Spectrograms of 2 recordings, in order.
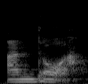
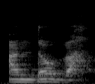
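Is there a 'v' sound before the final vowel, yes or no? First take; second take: no; yes. First: No 'v' sound comes before the final vowel. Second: A 'v' sound comes before the final vowel. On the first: The speaker calls it right. "the correct pronunciation is andoa" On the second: The speaker calls it wrong. "You find some people saying andova"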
